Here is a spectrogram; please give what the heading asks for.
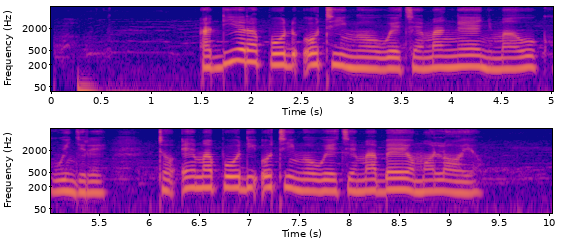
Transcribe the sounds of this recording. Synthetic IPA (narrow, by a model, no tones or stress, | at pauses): adjeɾapodotiŋowet͡ʃemaŋɛɲmaokwiɲd͡ʒɾe | tɔʔɛmapodiʔotiŋowet͡ʃemabɛjɔmɔlɔjɔ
